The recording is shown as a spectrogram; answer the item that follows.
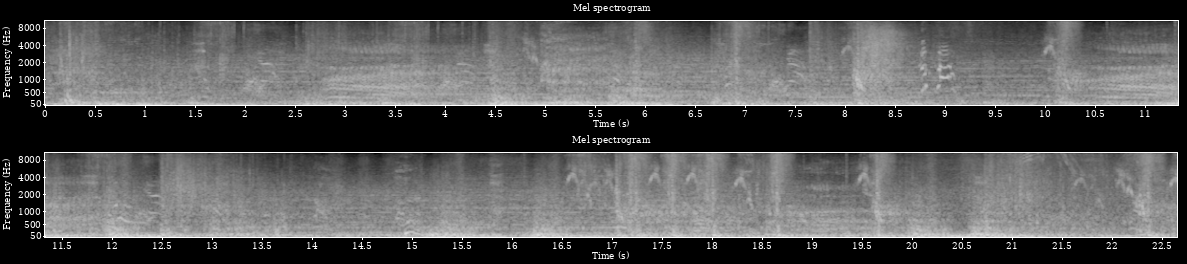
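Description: Repeated Expelliarmus spell effects in Hogwarts Legacy combat, loud whooshing bursts, cracks and booms layered over dense game music and battle noise throughout.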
